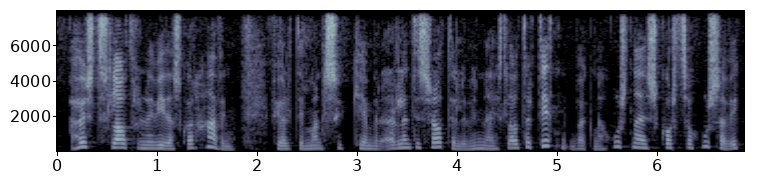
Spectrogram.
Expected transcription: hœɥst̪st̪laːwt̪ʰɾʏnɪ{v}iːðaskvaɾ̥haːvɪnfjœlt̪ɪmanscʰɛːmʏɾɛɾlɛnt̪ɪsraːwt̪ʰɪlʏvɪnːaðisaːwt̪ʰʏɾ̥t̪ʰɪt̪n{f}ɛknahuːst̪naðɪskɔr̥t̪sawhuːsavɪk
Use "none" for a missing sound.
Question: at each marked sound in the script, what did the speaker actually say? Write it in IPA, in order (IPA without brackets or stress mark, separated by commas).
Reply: v, v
